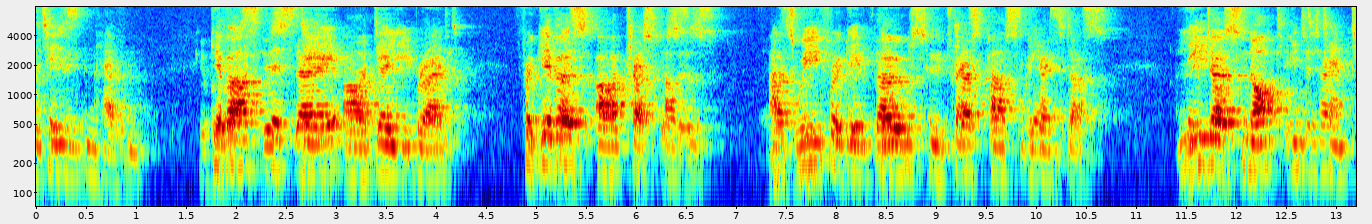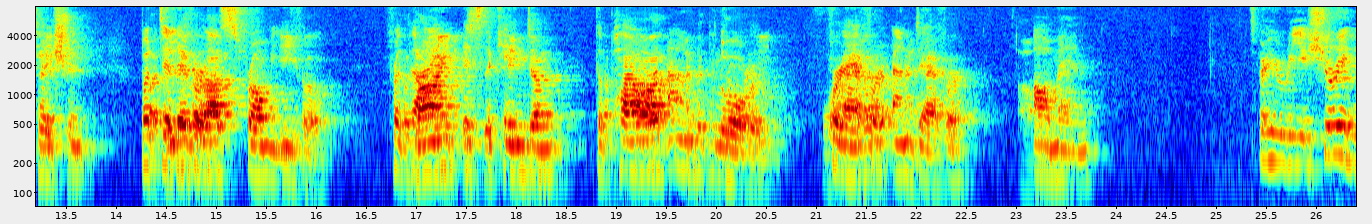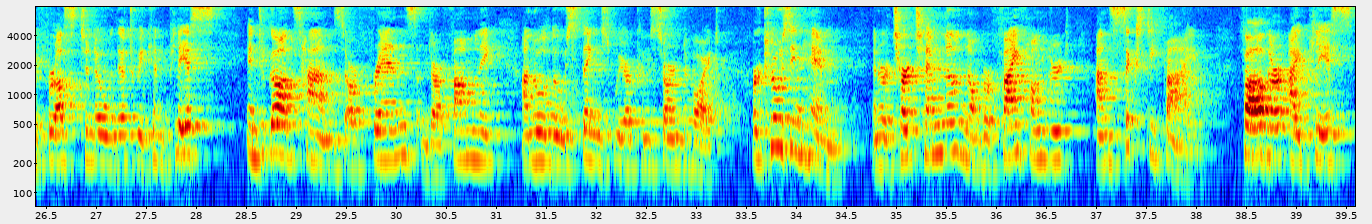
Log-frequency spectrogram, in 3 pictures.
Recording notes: Our online service this week is the Diocesan Mothers' Union Festival Service from Kildallon Church.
